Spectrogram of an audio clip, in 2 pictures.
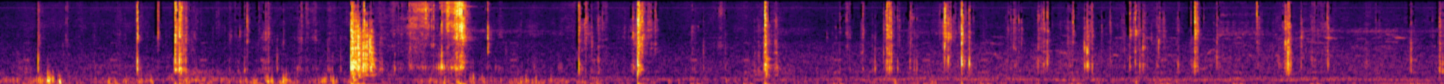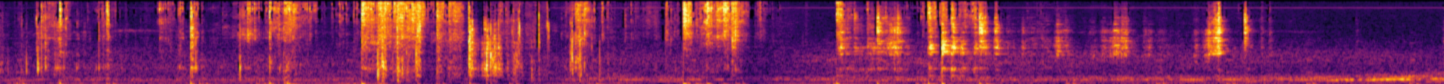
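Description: Irregular clicks, taps and rustles of handling noise, with a denser run of rustling and clicking in the last few seconds as a tape measure is brought against the horn.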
